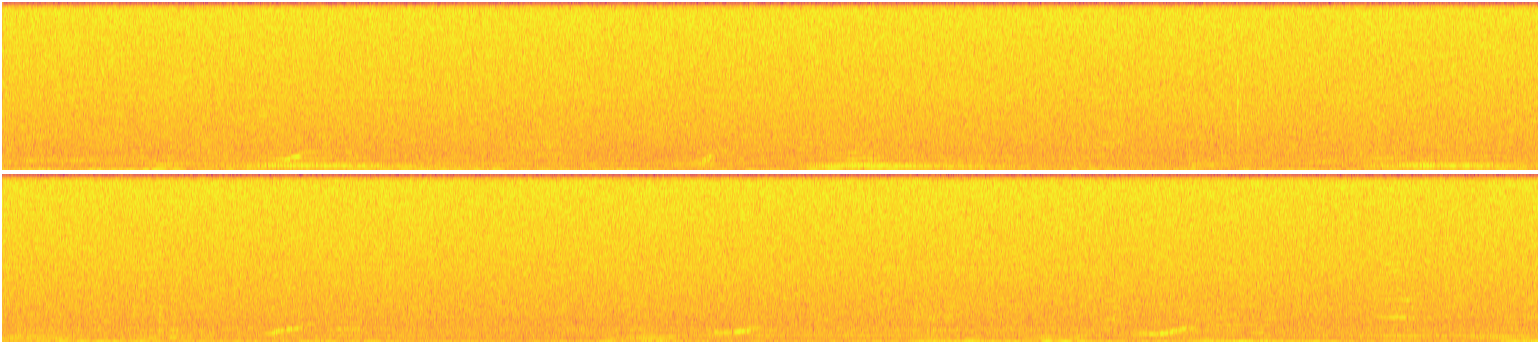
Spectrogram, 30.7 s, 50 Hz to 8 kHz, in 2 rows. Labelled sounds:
29.1	29.4	humpback whale, 1.2 to 1.3 kHz

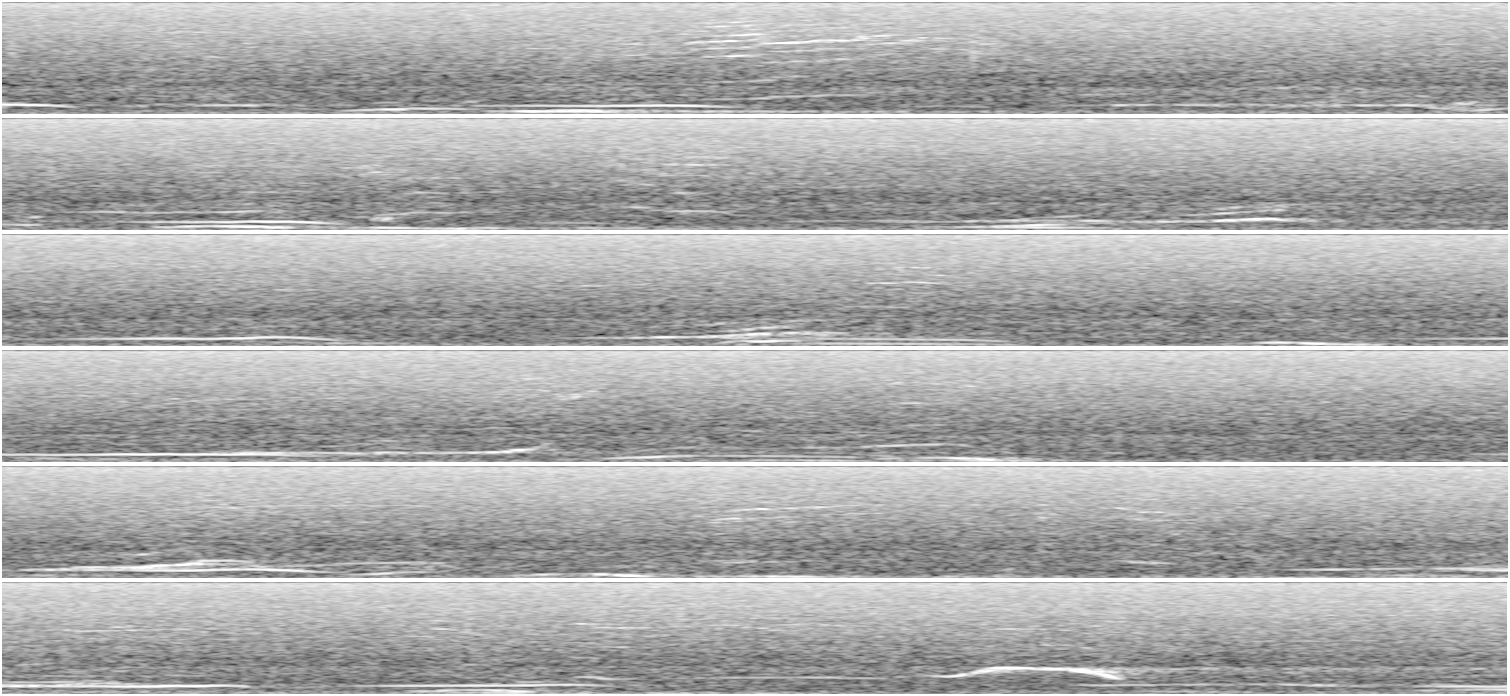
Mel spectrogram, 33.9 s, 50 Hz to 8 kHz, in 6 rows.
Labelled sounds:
2.8	3.4	humpback whale, 0.90 to 3.3 kHz
14.5	14.8	humpback whale, 2.0 to 2.2 kHz
25.5	25.9	humpback whale, 2.5 to 2.8 kHz

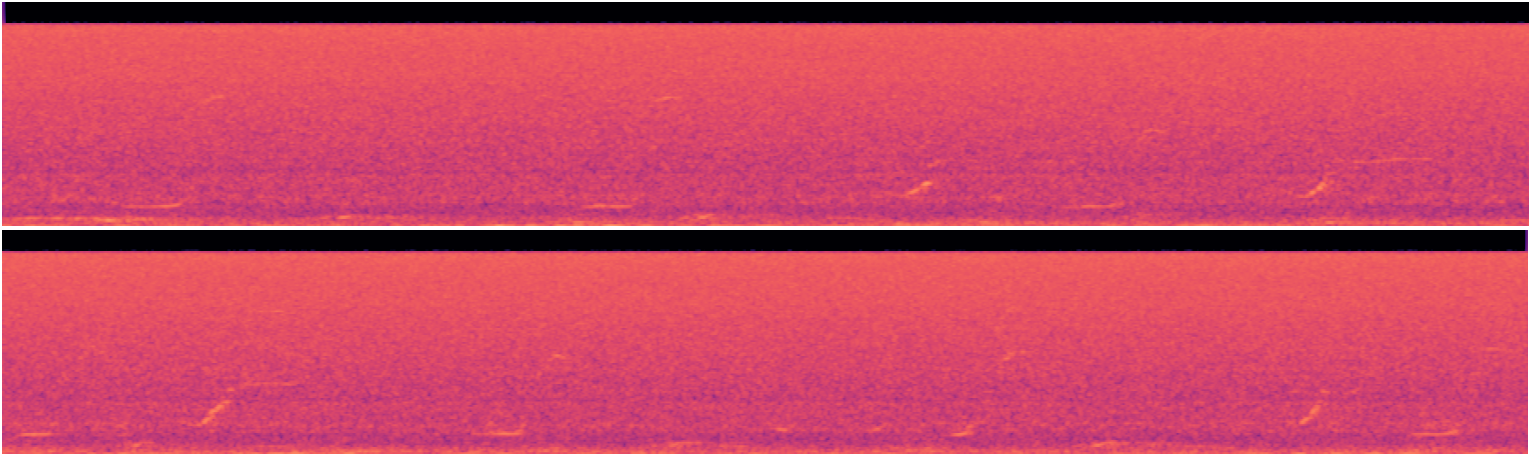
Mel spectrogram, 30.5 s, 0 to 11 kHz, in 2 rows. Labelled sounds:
6.5	6.8	humpback whale, 2.4 to 2.6 kHz

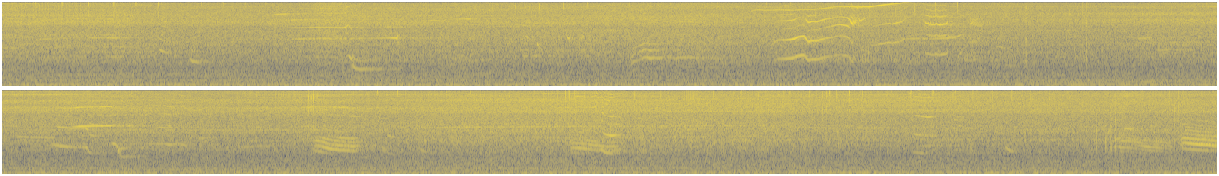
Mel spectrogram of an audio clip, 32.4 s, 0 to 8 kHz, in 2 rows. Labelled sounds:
3.8	5.3	killer whale, southern resident, 2.0 to 3.4 kHz
8.4	8.7	killer whale, southern resident, 1.5 to 1.8 kHz
10.3	11.1	killer whale, southern resident, 0.91 to 4.5 kHz
11.5	12.2	killer whale, southern resident, 3.4 to 7.9 kHz
16.8	17.4	killer whale, southern resident, 0.84 to 2.1 kHz
18.1	18.6	killer whale, southern resident, 4.3 to 4.5 kHz
20.2	20.5	killer whale, southern resident, 4.2 to 4.3 kHz
23.8	24.3	killer whale, southern resident, 0.73 to 0.98 kHz
31.1	31.5	killer whale, southern resident, 1.1 to 1.2 kHz
31.9	32.3	killer whale, southern resident, 0.82 to 1.4 kHz

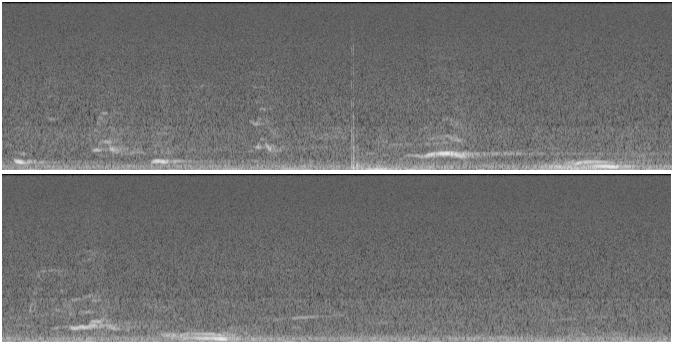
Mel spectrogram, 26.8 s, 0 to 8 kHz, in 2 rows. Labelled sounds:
1.9	2.1	humpback whale, 0.80 to 1.1 kHz
5.0	5.2	humpback whale, 0.80 to 0.96 kHz
8.8	9.1	humpback whale, 0.80 to 0.96 kHz
15.0	15.3	humpback whale, 0.80 to 2.0 kHz

